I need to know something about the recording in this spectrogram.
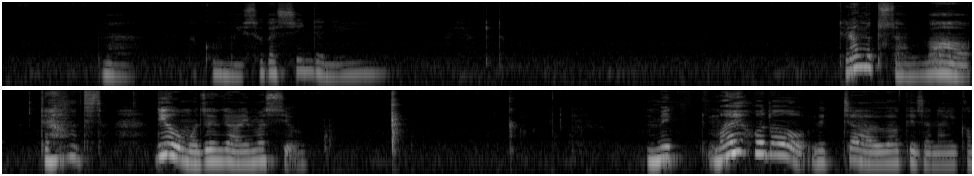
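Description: A young woman speaks calmly and close to a microphone, in short bursts with pauses.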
